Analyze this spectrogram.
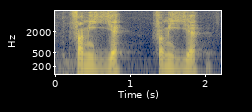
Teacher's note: Or you pronounce it in the southern way, which is a Y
